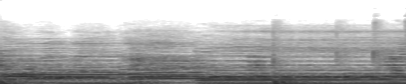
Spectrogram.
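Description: Gospel praise team singing together into microphones, holding long notes over a steady accompaniment with a low bass line.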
